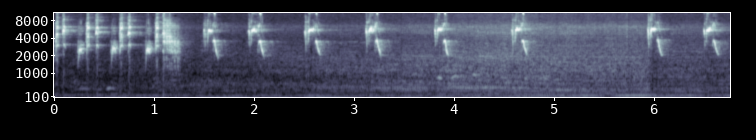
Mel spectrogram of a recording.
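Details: Energetic long-tailed shrike song, full of varied phrases, played to stir other shrikes into singing; a rapid cluster of high notes opens, followed by spaced sharp descending whistles about every half second.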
